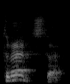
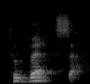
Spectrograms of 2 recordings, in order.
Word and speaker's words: Tvertsa: Interestingly, shown the results of a series of real-life experiments conducted on the river Tretsa, I don't pronounce that, Tvertsa, in the Soviet Union, Rusino.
